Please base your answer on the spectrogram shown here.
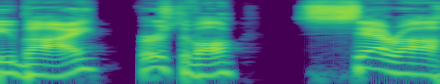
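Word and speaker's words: Serra: by first of all sarah honda granville and that's s-e-r-r-a sarah honda granville spell it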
